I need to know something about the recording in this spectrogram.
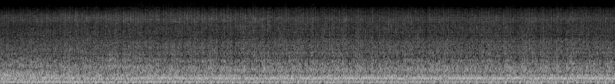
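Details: Chevrolet Performance 454 big-block V8, fresh engine build on a run-in stand, first fire-up with header paint burning off: deep, steady, even low-rumble idle with no ticking or knocking; temperature around 190, oil pressure good; normal idle.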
